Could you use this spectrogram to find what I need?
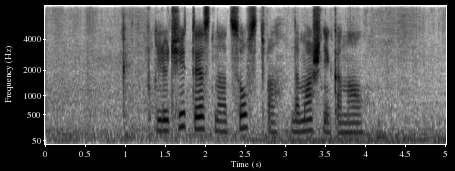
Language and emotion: Russian, neutral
